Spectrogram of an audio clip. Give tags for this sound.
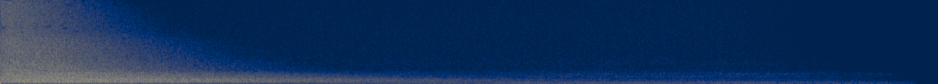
ambient; room; echo

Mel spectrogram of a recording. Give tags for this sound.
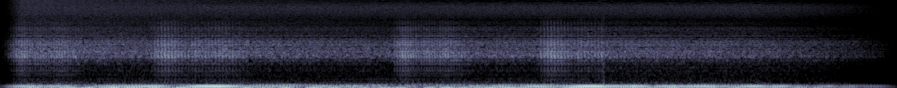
abstract; artificial; bleep; computer; digital; effect; electric; future; futuristic; game; glitch; noise; notification; robotics; sci-fi; sfx; sound-design; UI

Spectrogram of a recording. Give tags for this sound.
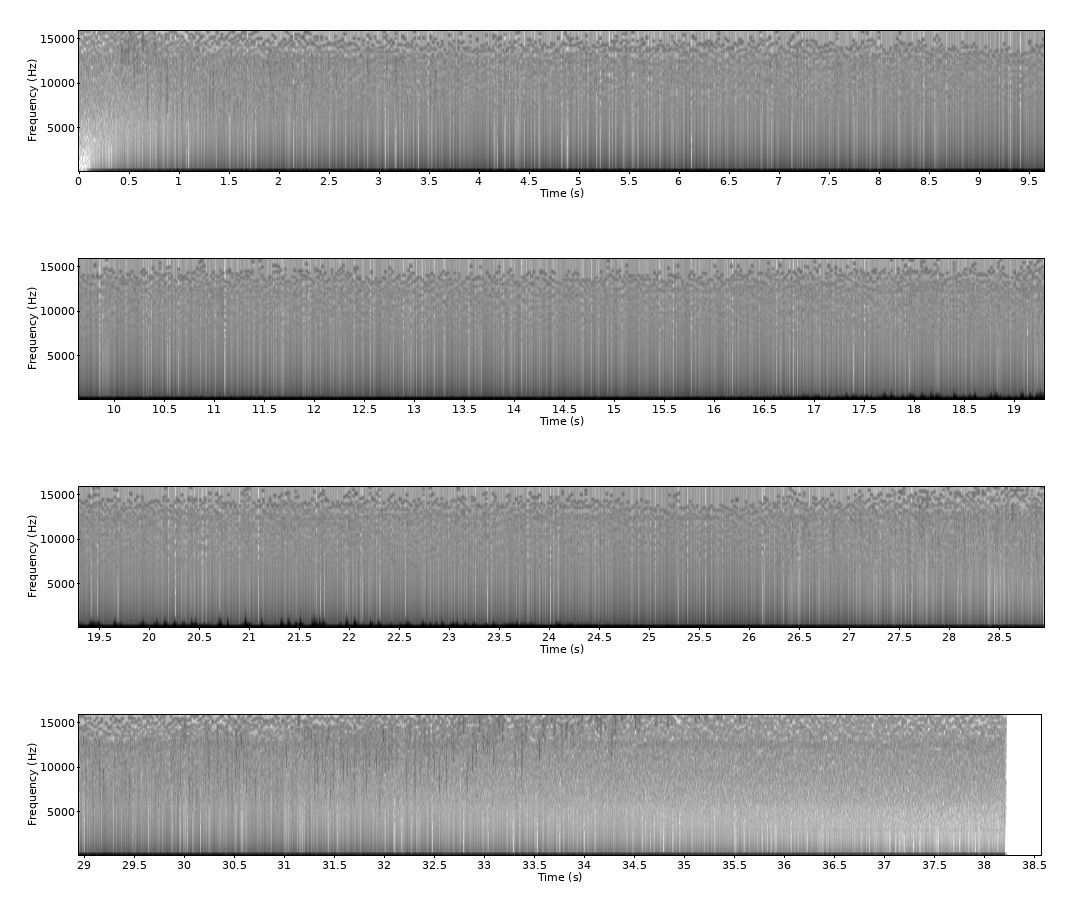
earth; subsonic; rumble

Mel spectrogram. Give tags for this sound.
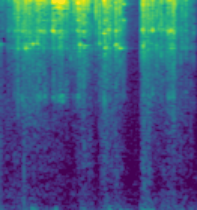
clang; ring; keys; ping; metal; ting

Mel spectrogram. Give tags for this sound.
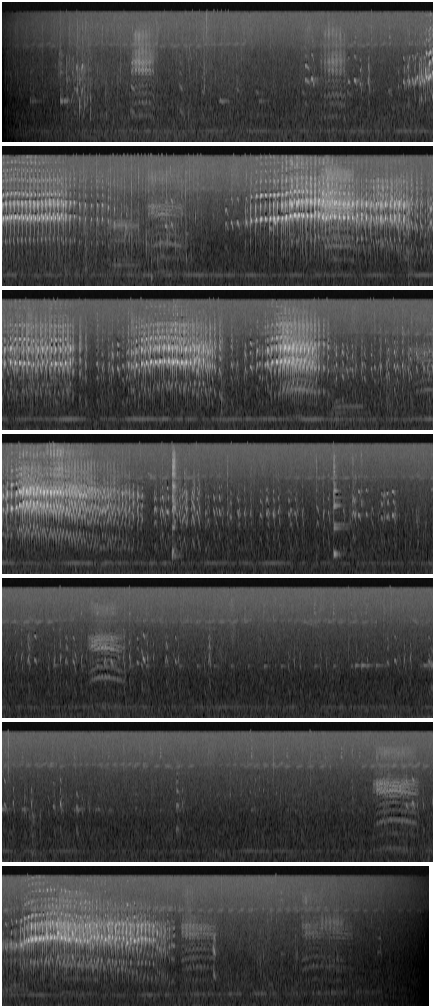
Delta-del-Llobregat; Deltasona; El-Prat; Little-Grebe; waterfowl

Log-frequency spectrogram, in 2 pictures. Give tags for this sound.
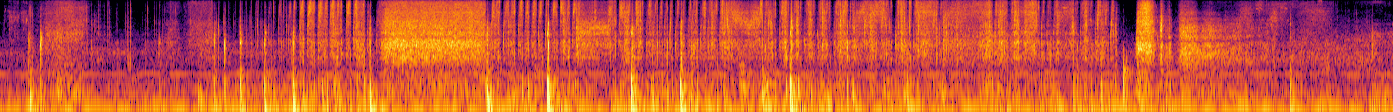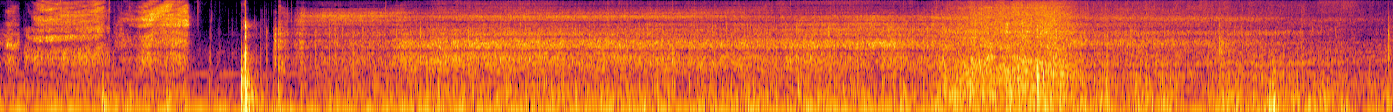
boiling; cooking; mashed-potatoes; porridge; steam

